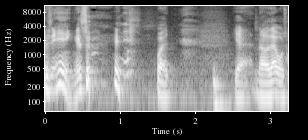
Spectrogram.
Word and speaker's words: Aang: Ong. Like Ong. Right. I'm like, it's not even like a bad translation. That's what his name is Aang.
